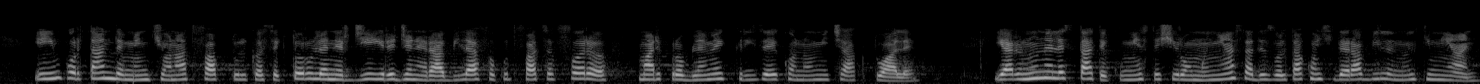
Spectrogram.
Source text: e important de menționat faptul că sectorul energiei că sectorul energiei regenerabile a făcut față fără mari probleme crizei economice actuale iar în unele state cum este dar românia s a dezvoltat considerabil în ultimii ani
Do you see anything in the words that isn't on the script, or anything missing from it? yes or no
yes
